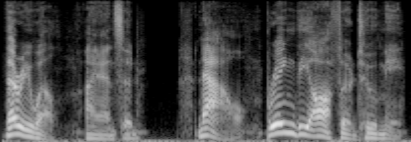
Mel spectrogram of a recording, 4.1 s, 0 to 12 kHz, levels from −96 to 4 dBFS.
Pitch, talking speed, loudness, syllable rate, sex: 130 Hz, 145 wpm, -19 LUFS, 4.6 syllables/s, male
